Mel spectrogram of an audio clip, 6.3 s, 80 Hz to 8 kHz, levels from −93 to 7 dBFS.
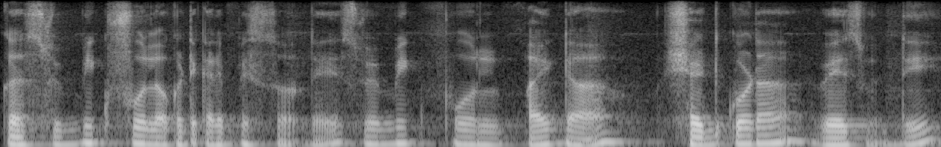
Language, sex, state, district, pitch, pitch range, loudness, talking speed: Telugu, male, Andhra Pradesh, Annamaya, 115 Hz, 110-135 Hz, -20 LUFS, 105 wpm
